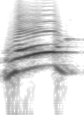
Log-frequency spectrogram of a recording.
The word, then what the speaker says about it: vogue: Friends Yui को तो हम लोग प्रोनाउंस नहीं करेंगे क्योंकि ये साइलेंट है। ओके फ्रेंड्स, देन वो ऑग, वॉग फ्रेंड्स, वॉग मतलब फैशन स्टाइल।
